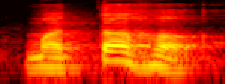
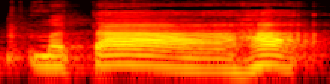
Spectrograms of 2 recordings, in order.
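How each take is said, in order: First: It ends in a short vowel with breathy release. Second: It ends in a long vowel with breathy release. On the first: The speaker calls it wrong. "मतः असं करायचं नाही" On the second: The speaker calls it right. "मताः असा उच्चार करणं अतिशय महत्त्वाचं आहे"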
